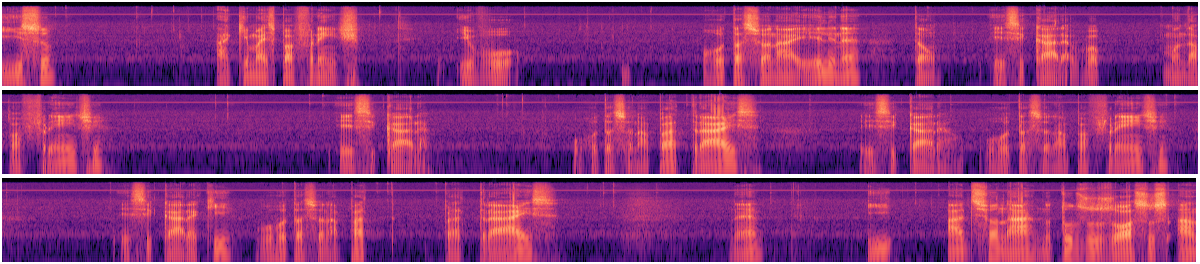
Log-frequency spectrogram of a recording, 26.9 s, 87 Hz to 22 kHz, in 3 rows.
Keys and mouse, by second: 3.4 click, 3.5-6.8 middle drag, 4.6 g, 6.8-9.1 drag, 6.8-14.3 right drag, 7.0 g, 9.1 r, 11.2-12.6 drag, 12.9 r, 14.3-15.9 drag, 15.7-17.4 right drag, 17.9-19.9 drag, 19.9-23.0 right drag, 20.2 r, 21.4 r, 22.6-24.7 drag, 25.1 a, 25.3 a.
